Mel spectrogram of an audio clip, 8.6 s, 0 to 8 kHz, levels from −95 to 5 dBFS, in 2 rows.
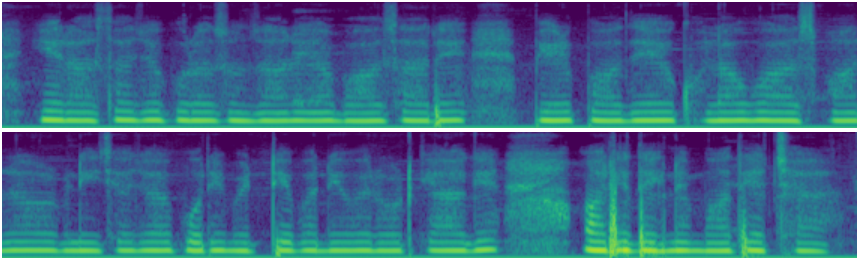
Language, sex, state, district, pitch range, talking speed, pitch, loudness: Magahi, female, Bihar, Gaya, 190-195 Hz, 225 wpm, 195 Hz, -20 LUFS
